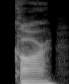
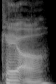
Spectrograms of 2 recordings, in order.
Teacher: It is fully pronounced. Your tongue moves slightly back. Your mouth stays relaxed and the sound comes from inside not from the lips. · In American English, the R sound is strong and clear. It is not silent. It is not weak. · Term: American R sound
